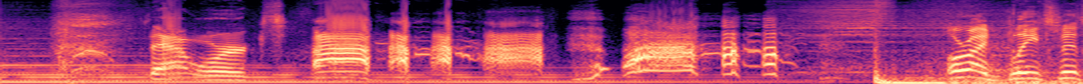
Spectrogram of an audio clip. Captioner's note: maniacal laugh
